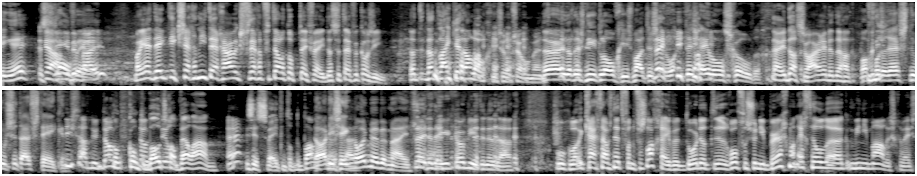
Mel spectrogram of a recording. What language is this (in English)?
Dutch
